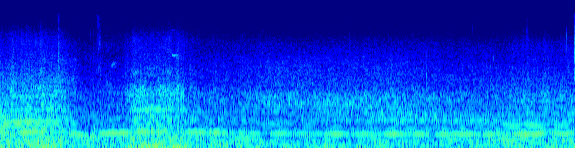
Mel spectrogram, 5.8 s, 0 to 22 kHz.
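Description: Race car engines in NASCAR Racing 2003 rumble together at a green flag start, a dense sustained drone with rising pitches as cars accelerate, some tire squeal mixed in, steady and moderately loud without talk.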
